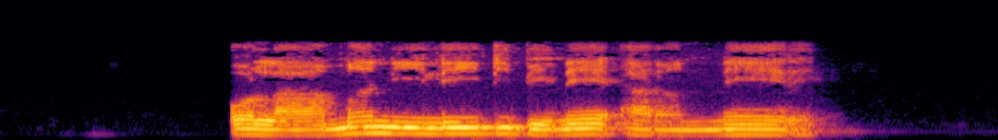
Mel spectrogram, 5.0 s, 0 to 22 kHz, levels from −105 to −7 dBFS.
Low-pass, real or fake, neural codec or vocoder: 7.2 kHz; real; none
